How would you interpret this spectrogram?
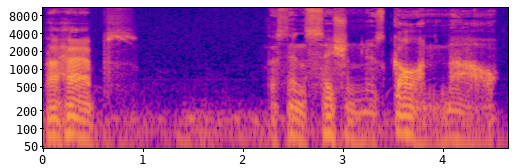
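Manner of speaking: low, slow, measured villain voice; deliberate and low, weighing each word; dark lord musing slowly; brooding Sith lord. A narrator's reading.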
